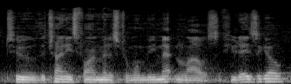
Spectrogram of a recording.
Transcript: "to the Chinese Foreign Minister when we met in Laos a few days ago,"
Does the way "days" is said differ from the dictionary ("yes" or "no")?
no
